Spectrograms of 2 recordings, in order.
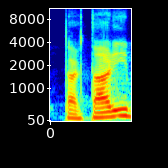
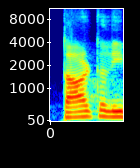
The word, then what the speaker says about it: Tartary: एंड बाय द वे इस लफ्ज़ की प्रोनाउंसिएशन तरतारी भी है, तारतली भी है, ततारी भी है, और आप इसमें से कोई भी सिलेक्ट कर सकते हैं depending on हाउ प्रेटेंशियस यू आर।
